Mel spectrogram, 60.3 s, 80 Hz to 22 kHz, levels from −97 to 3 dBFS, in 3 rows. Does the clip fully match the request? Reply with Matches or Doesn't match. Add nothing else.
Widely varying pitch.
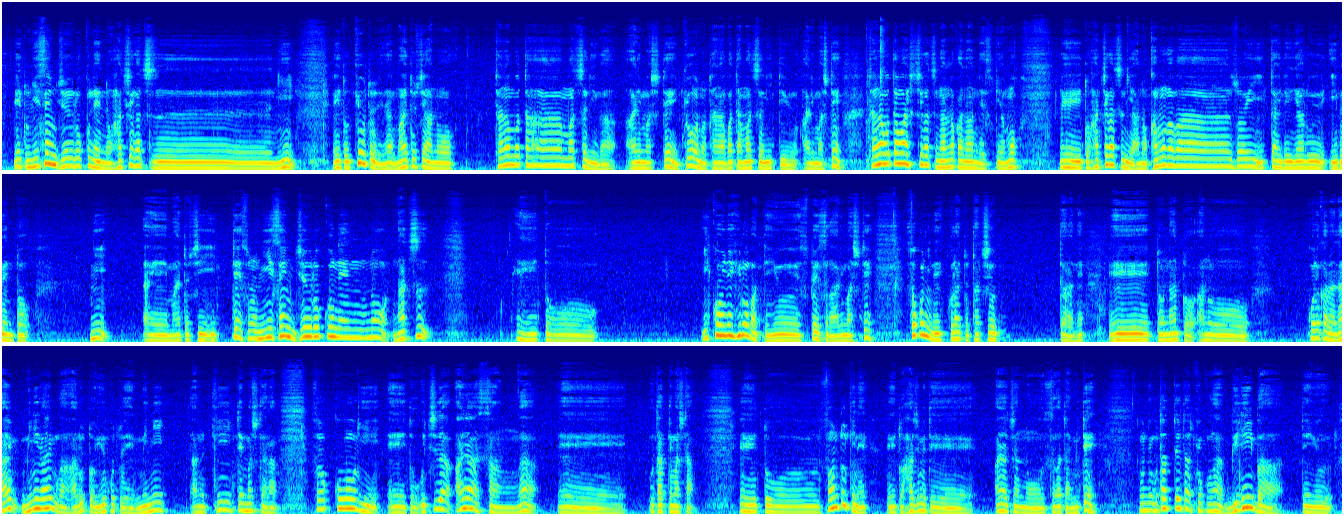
Matches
